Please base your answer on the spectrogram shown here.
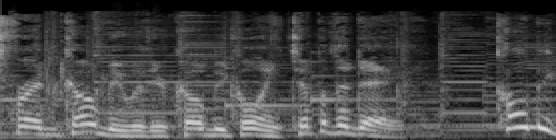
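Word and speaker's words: Kobie Cooling: It's Fred Kobe with your Kobe Cooling tip of the day. Kobe Cooling has been around a very long time. It's spelled kind of funny too. K-O-B-I-E K-O-O-L-I-N-G.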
